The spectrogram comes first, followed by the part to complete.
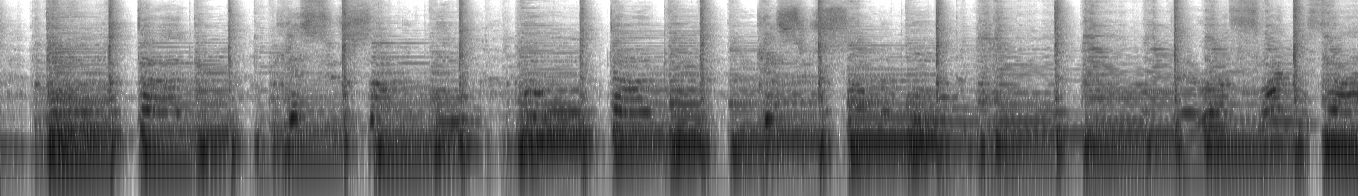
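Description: Steel-string acoustic guitar strummed with a pick, playing full chords in a steady rhythm of about two strokes a second.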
